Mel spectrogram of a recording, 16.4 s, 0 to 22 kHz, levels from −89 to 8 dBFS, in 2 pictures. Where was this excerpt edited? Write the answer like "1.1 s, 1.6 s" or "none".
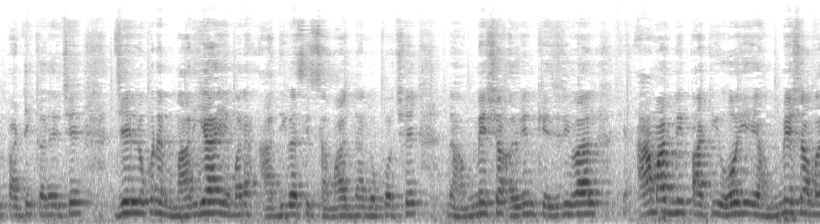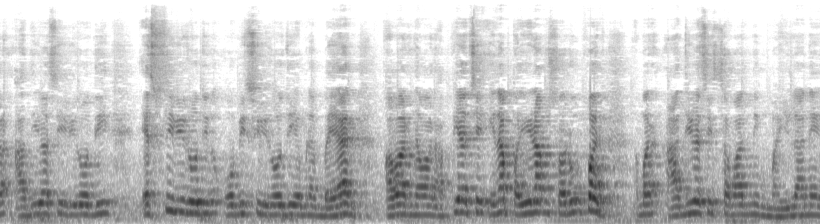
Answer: none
